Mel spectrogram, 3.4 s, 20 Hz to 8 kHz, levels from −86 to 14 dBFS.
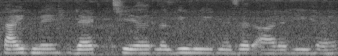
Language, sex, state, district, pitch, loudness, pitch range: Hindi, female, Chhattisgarh, Raipur, 200 Hz, -18 LUFS, 195-205 Hz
